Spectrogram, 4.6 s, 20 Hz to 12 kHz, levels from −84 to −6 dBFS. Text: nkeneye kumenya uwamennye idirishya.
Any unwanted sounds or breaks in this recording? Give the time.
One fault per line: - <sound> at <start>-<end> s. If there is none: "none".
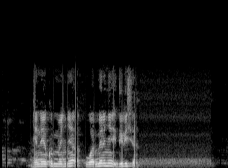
none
